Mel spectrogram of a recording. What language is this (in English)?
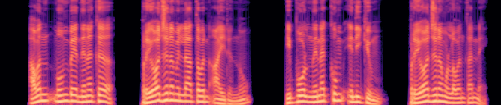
Malayalam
